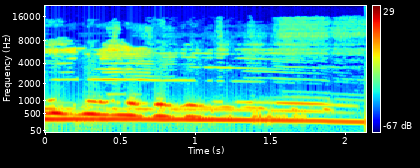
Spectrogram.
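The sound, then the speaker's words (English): A single sustained wolf howl, steady and fairly loud, holding a wavering tone before sliding slowly downward over about two seconds, with no other voices. “In this point of the show, we'd like to bring awareness to our Minnesota and Wisconsin wolves.”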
